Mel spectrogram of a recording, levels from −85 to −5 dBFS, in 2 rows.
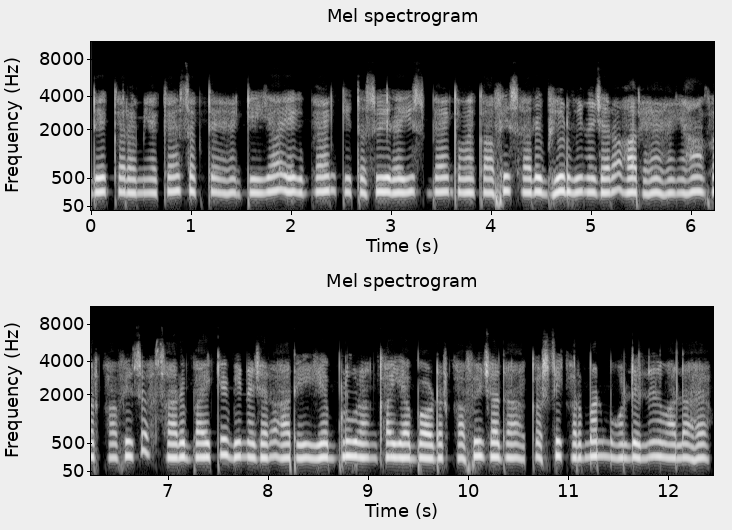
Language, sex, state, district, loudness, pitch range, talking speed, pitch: Hindi, female, Jharkhand, Sahebganj, -18 LUFS, 240-255 Hz, 225 wpm, 245 Hz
